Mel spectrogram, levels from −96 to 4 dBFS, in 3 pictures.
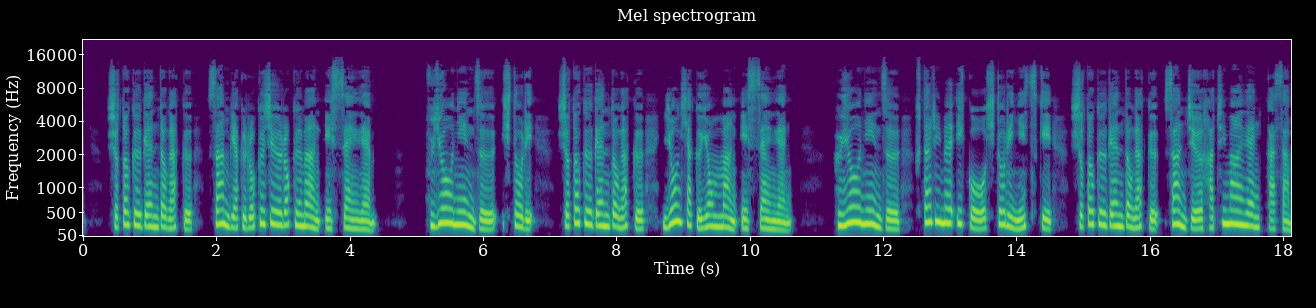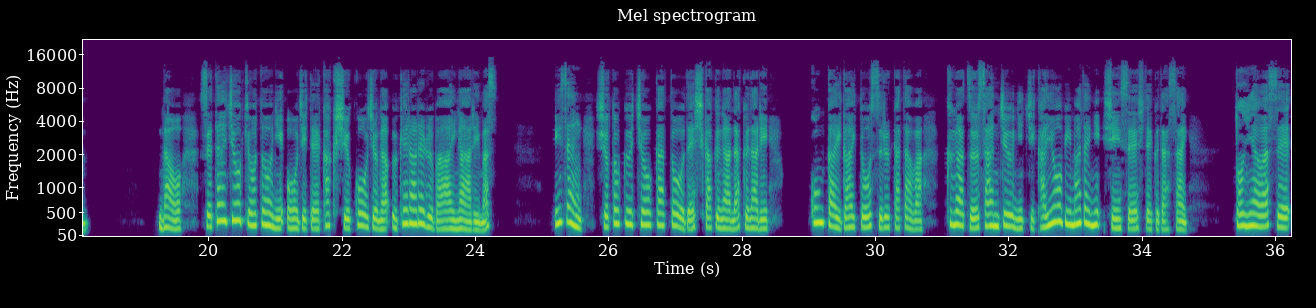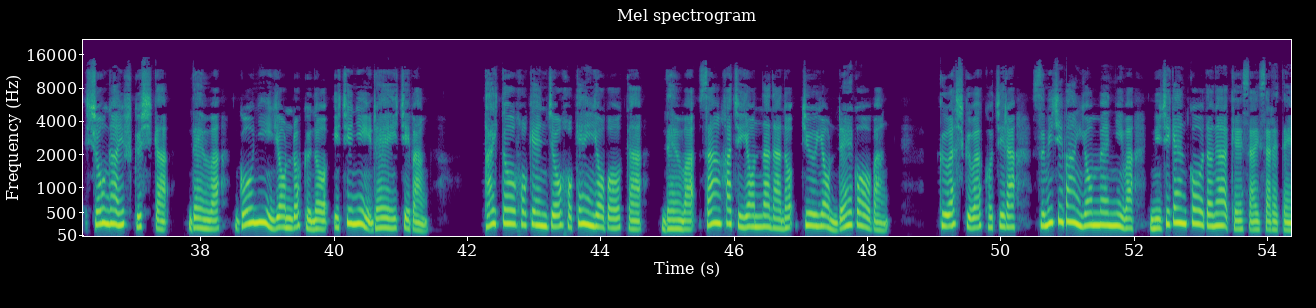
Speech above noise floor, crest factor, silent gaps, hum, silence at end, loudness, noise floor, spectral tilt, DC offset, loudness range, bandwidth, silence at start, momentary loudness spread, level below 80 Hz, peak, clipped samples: over 77 dB; 12 dB; 35.24-35.34 s, 42.01-42.18 s; none; 0 s; -14 LUFS; under -90 dBFS; -6 dB/octave; under 0.1%; 3 LU; 12.5 kHz; 0.4 s; 9 LU; -70 dBFS; -2 dBFS; under 0.1%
